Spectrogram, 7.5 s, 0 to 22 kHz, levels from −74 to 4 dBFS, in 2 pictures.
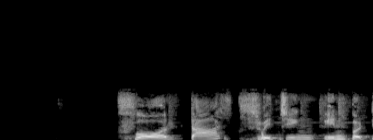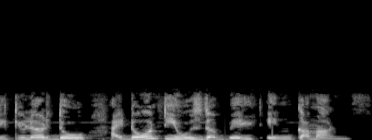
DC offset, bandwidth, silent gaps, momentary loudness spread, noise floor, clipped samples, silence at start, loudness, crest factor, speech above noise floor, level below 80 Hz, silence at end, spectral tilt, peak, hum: under 0.1%; 8 kHz; none; 9 LU; -82 dBFS; under 0.1%; 1.2 s; -16 LUFS; 16 dB; 66 dB; -60 dBFS; 0.25 s; -3 dB/octave; 0 dBFS; none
